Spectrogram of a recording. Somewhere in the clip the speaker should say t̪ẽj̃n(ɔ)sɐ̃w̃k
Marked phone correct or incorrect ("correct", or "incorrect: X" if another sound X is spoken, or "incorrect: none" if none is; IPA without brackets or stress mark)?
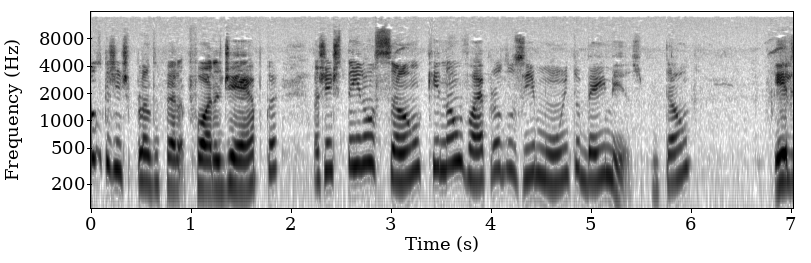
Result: incorrect: o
